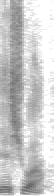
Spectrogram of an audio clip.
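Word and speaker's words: ישוע: 예슈아 하는 사람인데 어 예수는 헬라식 발음이 아아 히브리어 발음으로 예슈아 예슈아 아고 하는 사람인데 어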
